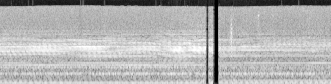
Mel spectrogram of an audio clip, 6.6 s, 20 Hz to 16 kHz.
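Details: Zenith Y825 vacuum tube AM/FM radio: a constant low buzzing hum at a steady pitch with two brief dropouts, just after a tube is reinserted with the set running; the mains hum cause is not yet found.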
